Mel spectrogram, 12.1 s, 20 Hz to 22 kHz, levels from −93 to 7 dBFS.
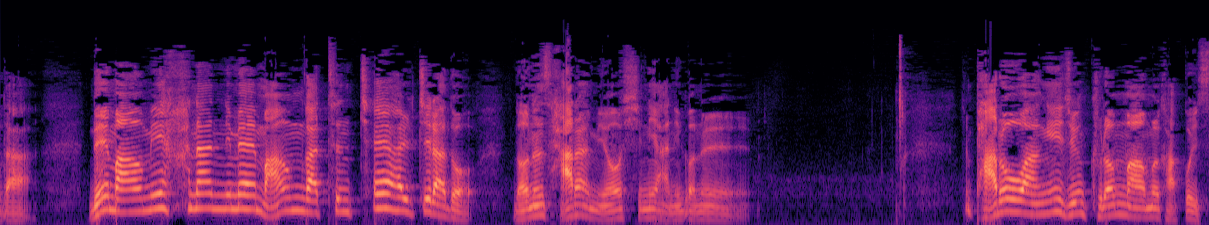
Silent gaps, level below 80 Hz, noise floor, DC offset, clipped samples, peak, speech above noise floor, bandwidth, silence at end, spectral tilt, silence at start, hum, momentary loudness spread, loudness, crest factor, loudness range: none; -60 dBFS; -65 dBFS; under 0.1%; under 0.1%; 0 dBFS; 45 dB; 13 kHz; 0 s; -3.5 dB/octave; 0 s; none; 17 LU; -19 LUFS; 20 dB; 12 LU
